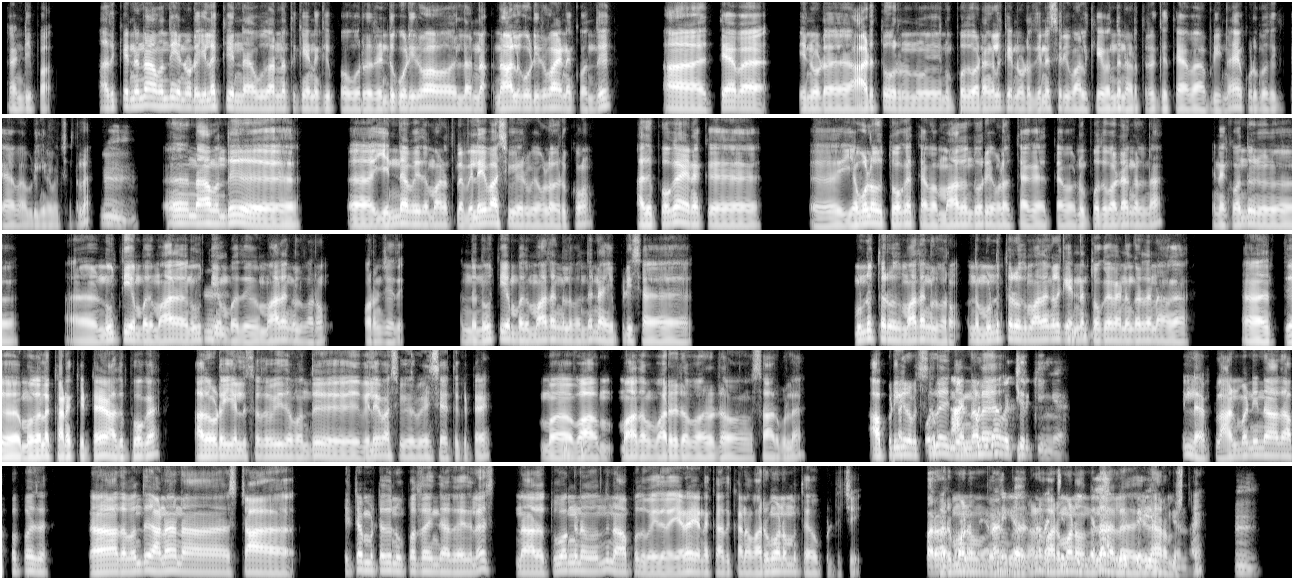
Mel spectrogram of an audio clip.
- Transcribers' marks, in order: other background noise
- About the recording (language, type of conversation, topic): Tamil, podcast, உங்கள் உடற்பயிற்சி அட்டவணையை எப்படித் திட்டமிட்டு அமைக்கிறீர்கள்?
